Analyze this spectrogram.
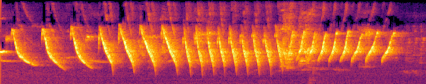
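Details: Canary described as a promising songbird, singing a fast series of descending whistled sweeps, about five per second, slowing slightly then speeding into tighter repeated notes before stopping near the end.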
